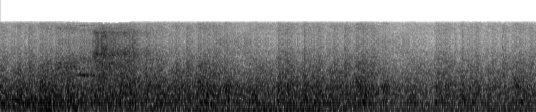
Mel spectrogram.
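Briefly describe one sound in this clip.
A train rumbles and clatters steadily along a track in an echoing tunnel.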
